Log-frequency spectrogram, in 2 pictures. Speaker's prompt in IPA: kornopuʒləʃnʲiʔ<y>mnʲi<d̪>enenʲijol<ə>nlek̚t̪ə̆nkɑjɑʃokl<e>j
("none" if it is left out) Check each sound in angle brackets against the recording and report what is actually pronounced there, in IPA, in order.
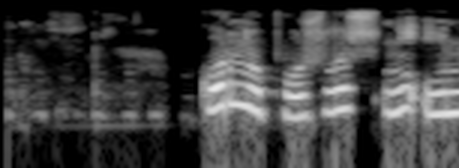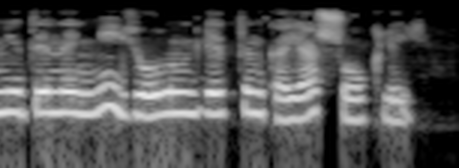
i, d̪, ə, i

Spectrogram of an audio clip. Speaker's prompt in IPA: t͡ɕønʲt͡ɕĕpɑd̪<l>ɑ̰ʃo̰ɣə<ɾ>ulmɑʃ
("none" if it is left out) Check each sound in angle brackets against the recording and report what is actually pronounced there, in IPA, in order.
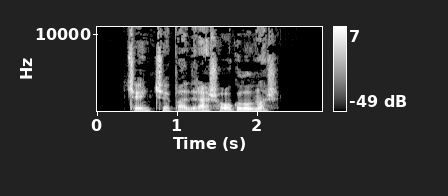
ɾ, l

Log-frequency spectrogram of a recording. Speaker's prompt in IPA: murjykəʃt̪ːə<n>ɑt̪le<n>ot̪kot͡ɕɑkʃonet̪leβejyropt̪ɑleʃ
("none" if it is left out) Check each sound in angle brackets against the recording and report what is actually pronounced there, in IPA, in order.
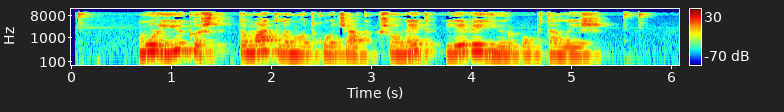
m, m

